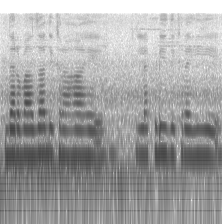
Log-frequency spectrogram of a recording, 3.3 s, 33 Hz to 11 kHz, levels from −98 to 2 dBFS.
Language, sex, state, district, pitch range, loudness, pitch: Hindi, female, Maharashtra, Aurangabad, 185-195 Hz, -33 LUFS, 190 Hz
